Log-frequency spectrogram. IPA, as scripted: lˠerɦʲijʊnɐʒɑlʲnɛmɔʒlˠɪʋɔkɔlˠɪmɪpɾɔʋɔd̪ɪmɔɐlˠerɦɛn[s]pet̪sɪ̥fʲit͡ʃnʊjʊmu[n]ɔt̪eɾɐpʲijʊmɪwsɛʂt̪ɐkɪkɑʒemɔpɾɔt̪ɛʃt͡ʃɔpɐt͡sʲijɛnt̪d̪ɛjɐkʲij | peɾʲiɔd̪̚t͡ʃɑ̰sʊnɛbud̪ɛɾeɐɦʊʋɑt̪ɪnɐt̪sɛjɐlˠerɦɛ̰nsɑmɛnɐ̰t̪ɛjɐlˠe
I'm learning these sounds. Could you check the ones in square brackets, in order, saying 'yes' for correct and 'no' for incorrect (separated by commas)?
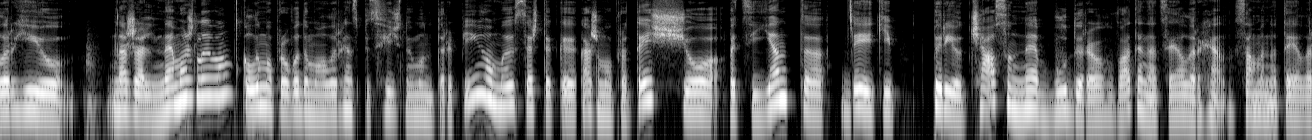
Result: yes, yes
